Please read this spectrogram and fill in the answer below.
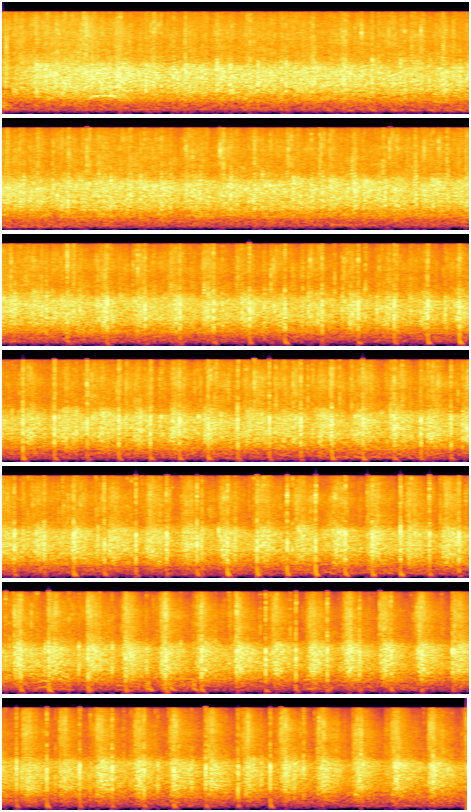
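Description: Studio audience applauding: dense, steady clapping that sets in at once and thins into more distinct, separate claps in the second half.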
